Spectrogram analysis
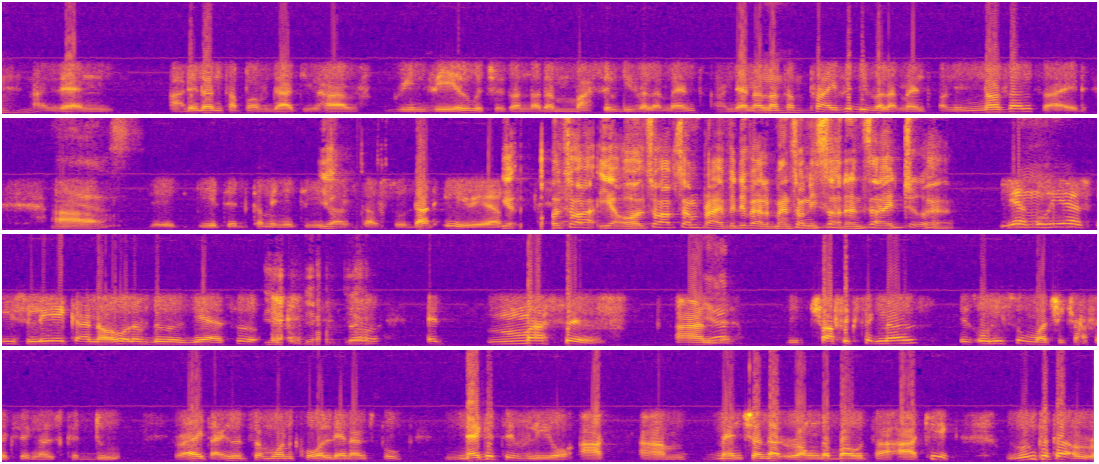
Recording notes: we take more calls from the audience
